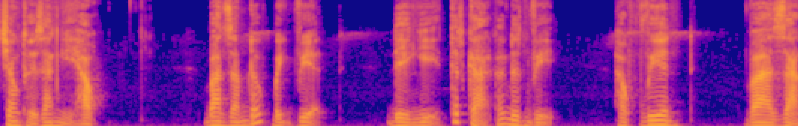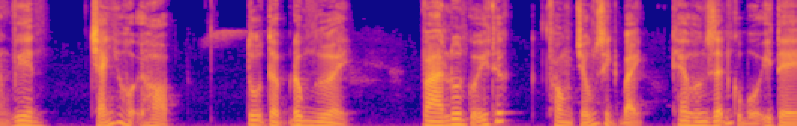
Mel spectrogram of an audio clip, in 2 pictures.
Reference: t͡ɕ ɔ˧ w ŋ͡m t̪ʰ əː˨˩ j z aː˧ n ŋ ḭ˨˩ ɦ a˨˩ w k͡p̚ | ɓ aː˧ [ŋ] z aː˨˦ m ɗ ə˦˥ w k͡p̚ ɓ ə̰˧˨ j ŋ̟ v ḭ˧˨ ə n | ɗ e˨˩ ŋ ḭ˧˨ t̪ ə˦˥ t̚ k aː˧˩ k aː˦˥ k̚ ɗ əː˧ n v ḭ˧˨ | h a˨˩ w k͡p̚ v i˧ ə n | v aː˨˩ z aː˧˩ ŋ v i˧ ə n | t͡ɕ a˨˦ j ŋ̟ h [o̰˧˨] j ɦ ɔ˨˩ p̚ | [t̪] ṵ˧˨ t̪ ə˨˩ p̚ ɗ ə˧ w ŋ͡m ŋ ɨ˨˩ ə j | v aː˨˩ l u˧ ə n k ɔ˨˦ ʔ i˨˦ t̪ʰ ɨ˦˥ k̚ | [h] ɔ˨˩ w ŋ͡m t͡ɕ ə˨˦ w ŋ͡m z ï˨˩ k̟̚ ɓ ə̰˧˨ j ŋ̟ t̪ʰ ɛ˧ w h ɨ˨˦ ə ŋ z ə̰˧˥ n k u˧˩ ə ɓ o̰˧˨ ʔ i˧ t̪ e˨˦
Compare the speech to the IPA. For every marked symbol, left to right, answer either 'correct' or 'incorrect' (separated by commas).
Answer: incorrect, correct, correct, incorrect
